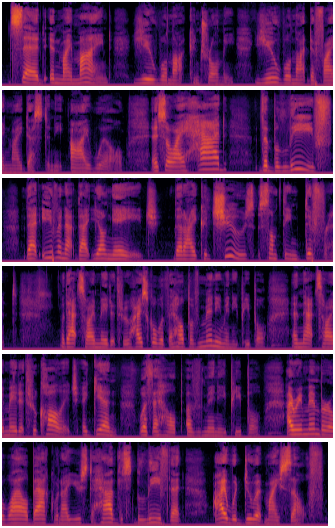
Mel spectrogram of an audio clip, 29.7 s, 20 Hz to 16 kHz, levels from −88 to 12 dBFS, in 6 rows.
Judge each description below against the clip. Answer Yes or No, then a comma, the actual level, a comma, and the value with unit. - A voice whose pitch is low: No, medium, 160 Hz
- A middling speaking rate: Yes, average, 170 wpm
